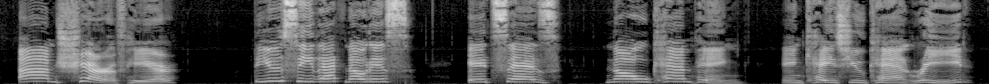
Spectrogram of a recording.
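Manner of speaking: furious, angry, high-pitched yelling. A sheriff confronts a group of campers, shouting. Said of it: "he shouted".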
